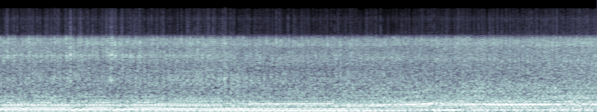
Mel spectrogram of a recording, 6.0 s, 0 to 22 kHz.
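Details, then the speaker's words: 1973 Honda CB500 twin, off choke, mufflers newly fitted, idling then revs creeping up as fuel runs out; fueling issue suspected — rising idle. "see how the idle's going up? That's the sound of a bike running out of gas."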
